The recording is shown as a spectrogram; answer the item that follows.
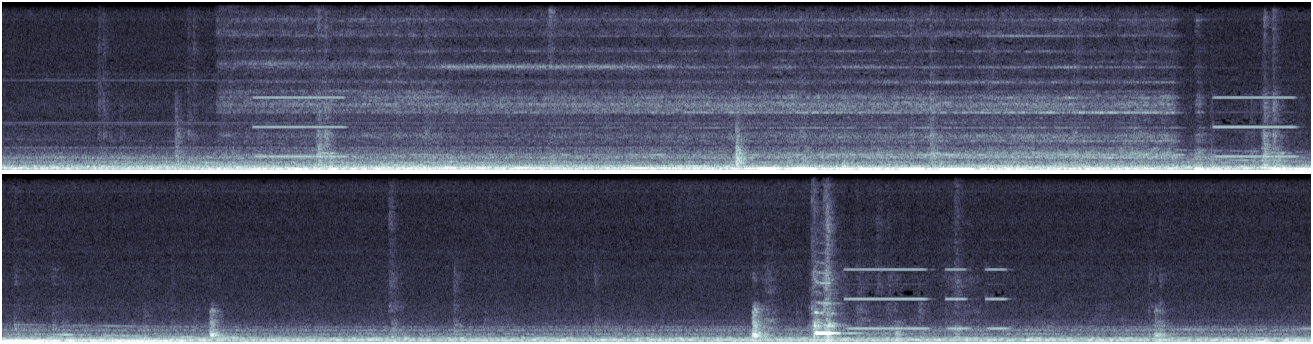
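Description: Cab of a Škoda RegioPanter electric multiple unit braking almost to a stop: a low drive hum that sags in pitch as it slows, a falling whine about halfway through, and short electronic beeps from the cab a few times. A sharp click a little past three-quarters of the way through is the loudest sound.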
